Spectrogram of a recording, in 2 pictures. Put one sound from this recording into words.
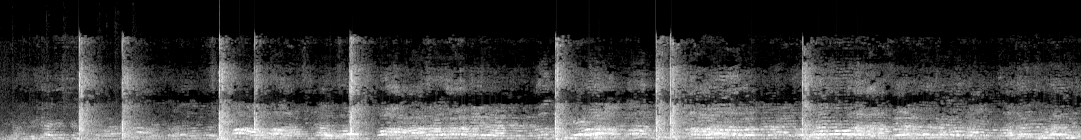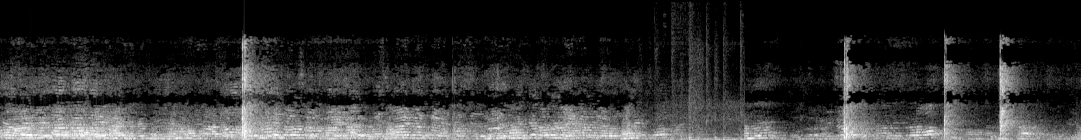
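Sticks strike people in sharp, repeated blows.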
